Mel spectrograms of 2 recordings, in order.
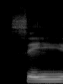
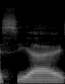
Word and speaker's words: Sei: the market price of say or sei some people call me I just call it say say blockchain or say depending on the way you pronounce it right it's 56 on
